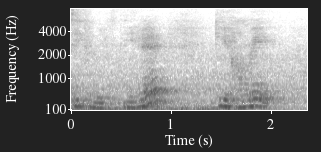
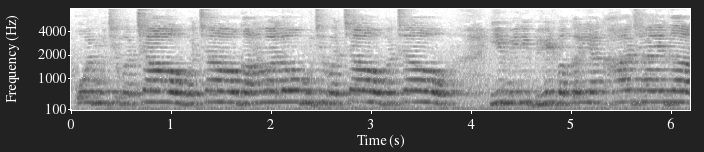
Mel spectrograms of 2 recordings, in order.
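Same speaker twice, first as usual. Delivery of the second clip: higher, louder mock alarm calls; fake cry for help; 7 semitones higher, 4 dB louder than usual. Gopi falsely calls villagers for help, loud mock panic. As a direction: pretend panic, yelling for the village. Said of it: "जोर-जोर से चिल्लाने लगा".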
